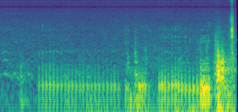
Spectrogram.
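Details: A Persian leopard, an inhabitant of subalpine meadows, forests and rocky thickets, gives a low rasping call of rapid pulses, rising into louder, harsher grunting bursts toward the end.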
